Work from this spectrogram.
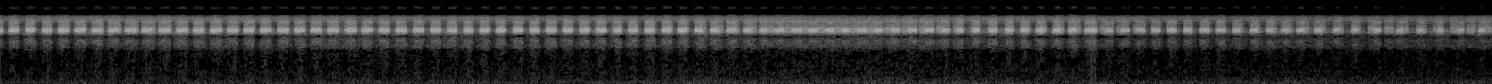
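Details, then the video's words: In Provence, southern France, summer cicadas keep up an intense, high-pitched rasping chorus, pulsing rhythmically around three beats per second and never pausing. Only the insects are heard. "Canto Cigarra 🦗 [ Escuchar les cigarras en verano"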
